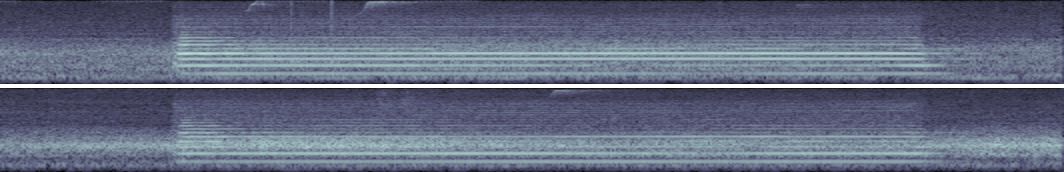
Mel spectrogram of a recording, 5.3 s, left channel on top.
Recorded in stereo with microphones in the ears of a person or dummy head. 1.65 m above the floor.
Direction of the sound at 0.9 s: 35° left (ahead or behind).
